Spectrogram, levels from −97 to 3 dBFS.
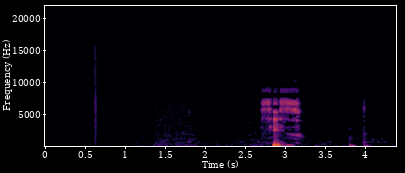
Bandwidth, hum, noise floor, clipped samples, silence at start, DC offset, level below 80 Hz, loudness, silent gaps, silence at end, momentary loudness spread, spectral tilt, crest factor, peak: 9.6 kHz; none; -87 dBFS; under 0.1%; 2.7 s; under 0.1%; under -90 dBFS; -43 LUFS; none; 0.35 s; 21 LU; -2.5 dB/octave; 26 dB; -24 dBFS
